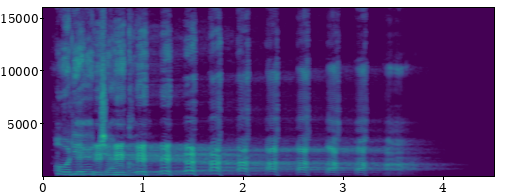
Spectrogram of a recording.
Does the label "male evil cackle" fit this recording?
Yes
